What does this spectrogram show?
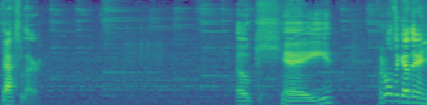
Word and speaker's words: Battler: Japanese pronunciation soar okay the problem is my given name whatever is made up of the characters for fight and person it's pronounced battler okay put all together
